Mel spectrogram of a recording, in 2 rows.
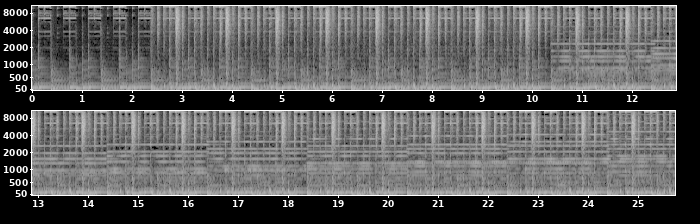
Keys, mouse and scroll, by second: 4.3-5.8 drag, 8.4 click, 11.0-13.4 drag, 15.1 click, 17.7-25.3 drag.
